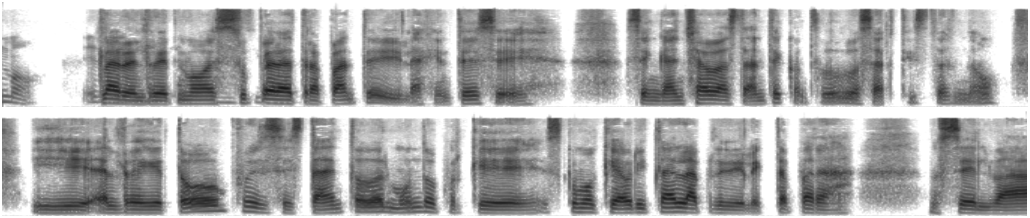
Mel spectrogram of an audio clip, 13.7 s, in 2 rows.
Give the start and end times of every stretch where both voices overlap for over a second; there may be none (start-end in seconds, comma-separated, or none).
0.6-2.0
